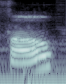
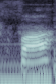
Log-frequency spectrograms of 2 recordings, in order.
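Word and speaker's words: phở: I buy a pho, or pho as it's pronounced, from a local place.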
